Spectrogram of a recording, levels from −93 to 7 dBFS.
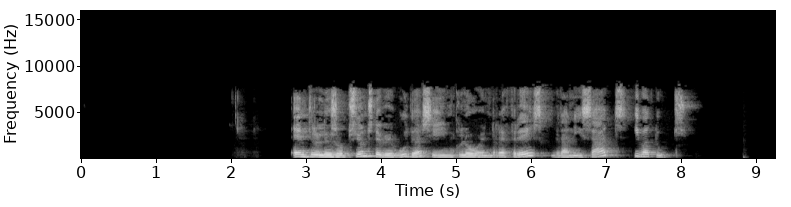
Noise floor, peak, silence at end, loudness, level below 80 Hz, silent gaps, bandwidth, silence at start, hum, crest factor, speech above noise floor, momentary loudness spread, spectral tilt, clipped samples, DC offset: -52 dBFS; 0 dBFS; 1.2 s; -16 LUFS; -58 dBFS; none; 8.4 kHz; 2.85 s; none; 16 dB; 36 dB; 10 LU; -4.5 dB/octave; under 0.1%; under 0.1%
